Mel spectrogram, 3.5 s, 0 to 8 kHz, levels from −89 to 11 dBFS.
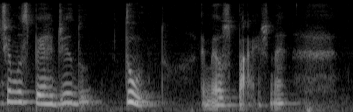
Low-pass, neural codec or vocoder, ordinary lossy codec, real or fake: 7.2 kHz; none; none; real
